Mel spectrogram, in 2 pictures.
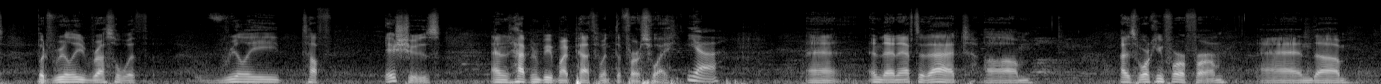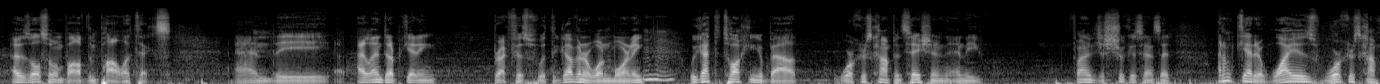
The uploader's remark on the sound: Live from ClaimsXChange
